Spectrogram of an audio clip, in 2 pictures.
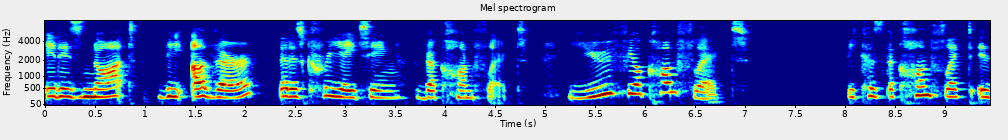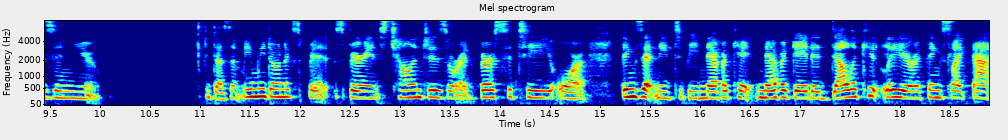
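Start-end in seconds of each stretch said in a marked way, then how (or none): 0.0-10.0 very slow, drawn-out, deliberate delivery. Talking about inner conflict, the speaker says this part real slow. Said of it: "I'm going to say this real slow".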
